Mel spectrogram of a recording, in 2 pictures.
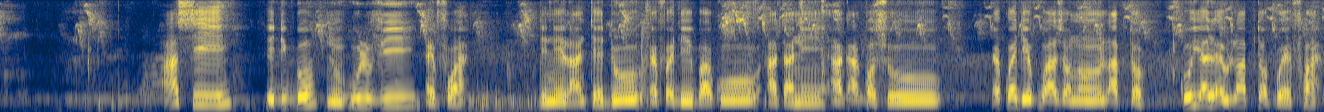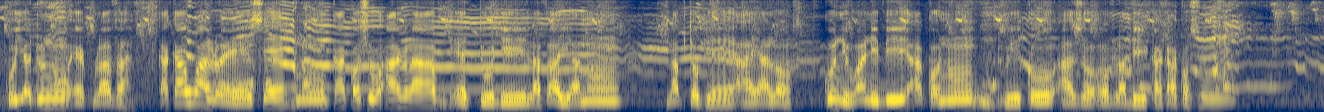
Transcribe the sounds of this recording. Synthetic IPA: a˨sɪ˦ | e˨di˨ɡ͡bo˦nʊ̃˨u˦lu˦vi˦ɛ˨fʊ˨a˨dɪ˨nɪ̃˨la˨˦n̩˦tɛ˨dʊ˦ɛ˦fʊ˦ɛ˦de˨˦ba˨kʊ˦a˨ta˨nɪ˨a˨˦ka˦kɔ˦sʊ˨˦ | ɛ˦kʊ˦ɛ˦de˨˦kʊ˦a˨zɔ˨nʊ̃˨la̰˦p̚tɔ˨p | ko˦jla˦p̚t̪ɔ˦pɛ˨fʊ˨a̰˨ko˦ja˦dʊ˦nʊ̃˦ɛ˨k͡plɔ˦a˦˨va̰˨ka˨ka˦wa˦˨lɔ˨ɛ˨sɛ˦nʊ̃˧ka˨˦kɔ˦sʊ˧a˨ɣla˦ɛ˨t̪o˨de˨la˨fa˦˨ji˨a˨nʊ̃˦ | la˦ptɔ˦pɛ˨a˨ja˦lɔ˦˨ | ko˦ne˨wa˦˨ne˧bi˦a˨kɔ˧nũ˦u˨du˨e˨ko˦a˨zɔ˧ʔɔ˦vla˨bi˨ka˨ka˦kɔ˦˨sʊ˨

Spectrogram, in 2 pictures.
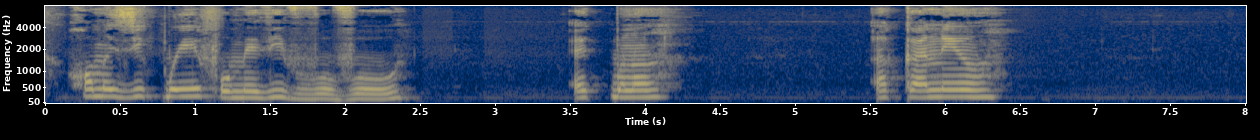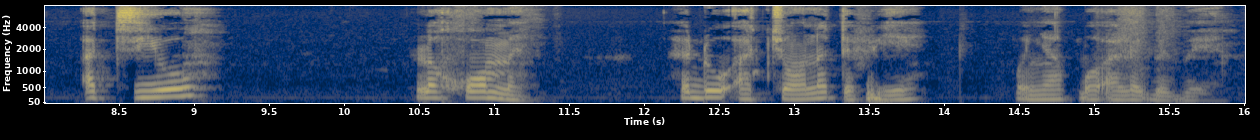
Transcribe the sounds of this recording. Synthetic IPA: xɔ˦mẽ˨zi˦k͡po˦je˦fo˨mẽ˨vi˦vo˨vo˨vo˨wo˦ | e˦k͡plɔ̃˦ | a̰˦ka˦nɛ̃˦wo˦ | a̰˨t̪i˨wo˦ | le˨xɔ˦mɛ̃˨ | e˦ɖo˦ʔa˨t͡ʃɔ̃˨nɛ̃˦t̪e˨ɸi˨e˦ | wo̰˨ɲã˦k͡pɔ˦ʔa̰˨le˨ɡ͡be˨ɡ͡be˨a˨

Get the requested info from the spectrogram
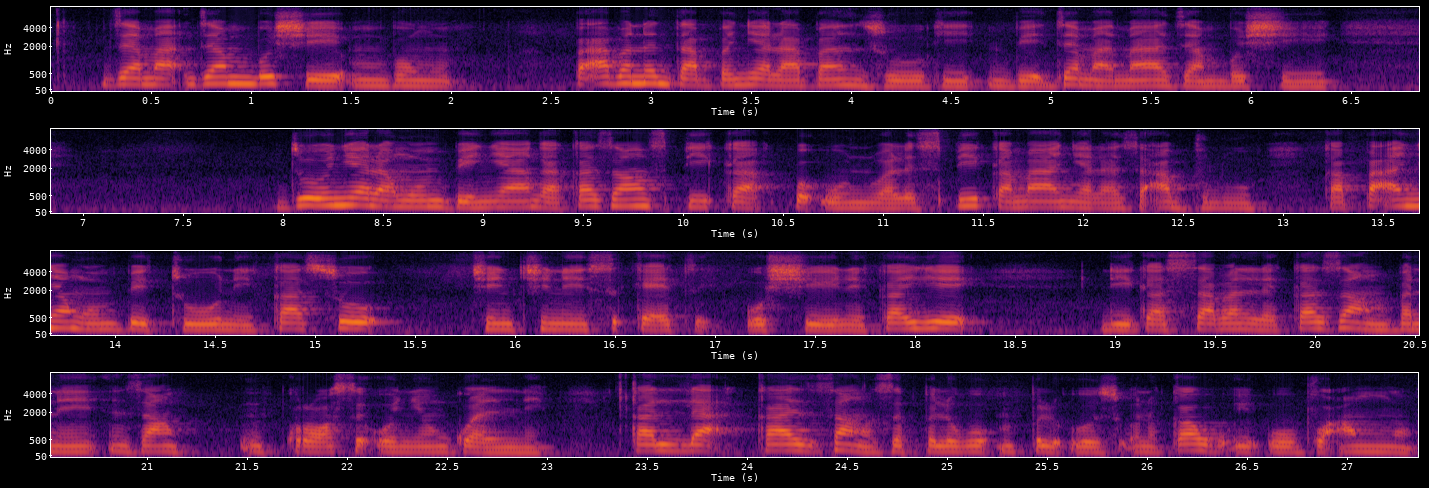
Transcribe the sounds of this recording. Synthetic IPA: dɛ˨ma˨dɛ˦m˦bo˦ʃeː˨m̩˦bʊ˨ŋʊ˨ | pa˦ʔa˦bɨ˦nɨ˦da˨bɨ˦ɲɛ˦la˨ba˦n˦zoː˦ɡi˨m̩˨be˨dɛ˦ma˨maː˦dɛ˨m˦bo˦ʃeː˨ | doː˦ɲɛ˦la˨ŋʊ˦n˦be˨ɲaː˦ŋɡa˨ka˦za˦ŋspiː˦ka˨k͡pɛ˨ʔo˨nu˨ɔ˨lɨ˨spiː˦ka˨maː˦ɲɛ˨la˨za̰˦ʔa˨bu˨luː˦ka˨pa̰˦ʔa˦ɲɛ˦ŋʊ˦n˦be˦tʰoː˦nɨ˨ka˦so˦ | t͡ʃi˦nt͡ʃi˦nɨ˦si˦kɛ˨tɨ˨o˨ʃeː˨nɨ˨ka˦jɛ˦ | liː˨ɡa˨sa˦bɨ˦n˦lɨ˨ka˦za˦ŋbɨ˦nɨ˦n̩˦za˦ŋ̩˦ | kʊ˦ɾɔ˦ʔsɨ˦ʔo˨ɲɨ˨ŋɡɔ˦lɨ˨nɨ˨ | ka˦la˦ka˦za˦ŋzɨ˨pɨ˨lɨ˦ɡʊ˦m̩˦pɨ˦lɨ˨ʔo˨zʊ˨ʔʊ˨nɨ˨ka˦wʊ˨ʔɪ˨ʔo˨bɔ̰˨ʔa˦ŋː˦ɔ˨

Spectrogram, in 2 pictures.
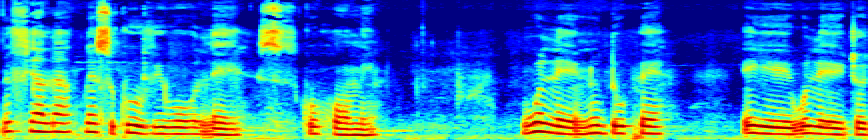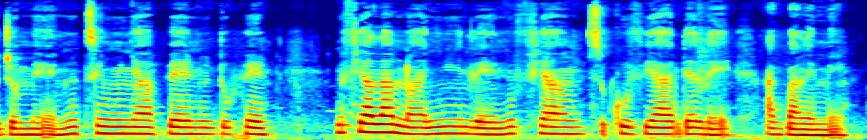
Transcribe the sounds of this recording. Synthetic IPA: nũ˦fi˦a˦la˦k͡plɛ˦su˨ku˦vi˦wo˦lɛ˨su̥˨ku˦xɔ˨mɛ̃˨ | wo˦lɛ˨nũ˦d̪o˦ɸɛ˦ | e˦je˦wo˦lɛ˨d͡ʒɔ˨d͡ʒɔ˨mɛ̰̃˨nũ˦t̪ʰi˦ŋũ˦ɲã˦ɸɛ˦nũ˦d̪o˦ɸɛ˦ | nũ˦fi˦a˦la˦nɔ̃˨a˨ɲĩ˦lɛ˨nũ˦fi˦a˦m˦su˨ku˦vi˦a˨ɖɛ˦lɛ˨a˨ɡ͡ba˨lɛ˨mɛ̰̃˨

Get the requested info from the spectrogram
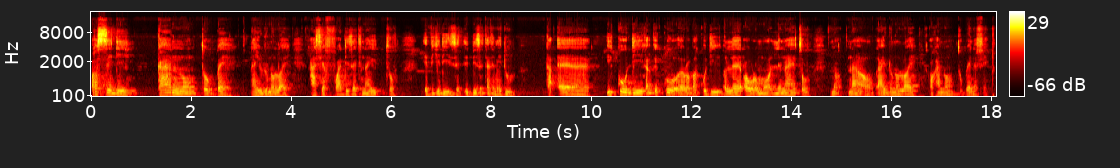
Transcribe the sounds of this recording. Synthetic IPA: ɔ˦sɪ˦dɪ˦ | ka˦nʊ˧tʊ˨ɡ͡bɛ˦˨ | na˦ji˦˨du˨nʊ˨lɔ˨ɪ˦ | a˦si˨˦ɛ˨fʊ˨a˨dɪ˨zɛ˨tɪ˦na˦i˦tʊ˨ | e˨vi˦d͡ʒe˦dɪ˨˦˨bi˦zɛ˨tã˦ti˨m˨e˨du˦ | ka˨ | i˦ko˦dɪ˨i˦ko˦˨ɾɔ˨˦ba˦ko˨dɪ˨ɔ˦lɛ˦ɔ˦wlɔ˨mɔ˦lɛ˦na˦ɛ˦tʊ˦ | na˦ɔ˨a̰˨˦ji˦dʊ˨nʊ˨lɔ˨ɪ˦ɔ˦ka˨nʊ˨tʊ˨ɡ͡bɛ˦˨nɛ˨fɛ˨

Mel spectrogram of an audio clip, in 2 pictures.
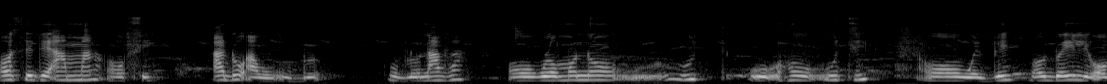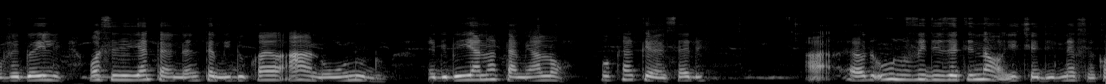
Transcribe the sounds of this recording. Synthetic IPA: wɔ˦se˦de˦ʔa˨mã˦wɔ˨fe˨ | a˨ɖo˦ʔa̰˨wo˨b | o˨blo˨nã˦va˦ | ɔ˨wlɔ˨mɔ̃˦nɔ̃˦˨ | ɦwu˦t̪i˦ | ɔ˨wɛ˨be˦wɔ˦ɖo˦a˦ji˦le˨wɔ̰˨ve˨ɖo˦a˦ji˦le˨ | wɔ˦si˦de˦d͡ʒa˦t̪n˦t̪ɛ˦mĩ˨˦du˨ka˦a˦˨nɔ̃˨wo˦nũ˦ɖo˨ | e˨di˨be˦ja˦nã˦t̪a˨mĩ˨a˨lɔ˨ | ko˦ka˦ke˦lɛ˨sɛ˦ɖe˦ | a̰˨wu˦lu˦vi˦di˦ze˦t̪i˦nã̰˦˨jḭ˨t͡ʃɛ˨di˨nɛ̃˦fɛ˨kɔ˦

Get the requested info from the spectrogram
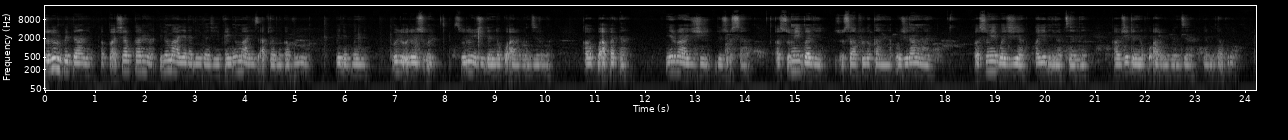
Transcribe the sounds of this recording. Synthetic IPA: so˨lo˦m̩˦bɛ˦daː˦nɨ˨ka˨pa̰˨ʔa̰˨ʃɛ˦bka˦nː˦a˨ji˦nɨ˦maː˦˨jɛ˦la˨li˦ɡa˨ʒi˦a˨ka˨jɪ˦nu˦maː˦˨ni˦za̰˦ʔpi˨ɛ˨lmɨ˨ka˨bu˦lu˦˨ | bɛ˦dɨ˨ɡ͡bɨ˦nːɨ˨ | bɨ˦lʊ˦ʔʊ˦lɨ˦zʊ̰˨ʔʊ̰˦ | so˨lo˦n˨ʒi˦dɨ˨n˦dɨ˦kʊ̰˦ʔa̰˨ɾɨ˨bɨ˨n˦dɨ˦ɾɨ˦ɡʊ˨ | ka˨bɛ˦k͡pa̰˦ʔpa˦ta˨ | nɨ˦ɾɨ˦ba˦˨ʒi˦dɨ˨zʊ̰˦ʔʊ˦saː˨ | ka˨so˦mi˦ɡ͡ba˦li˨zʊ̰˨ʔʊ̰˦saː˦pʊ˦lɨ˦ka˨n˦nɨ˨ʔo˨ʒi˦la˦ŋa˨n˨ | ka˨so˦mi˦ɡ͡ba˨ʒi˦ja˨ka˦jɛ˦dɨ̰˨ɡa˨pi˨ɛ˨lːɨ˨ka˨bʒɛ˦dɨ˨n˦dɨ˦kʊ̰˦ʔa̰˨ɾɨ˨bɨ˨bɨ˨n˦dɨ˦ɾa˨na˨bɨ˨da̰˨ɡʊ˦a˨

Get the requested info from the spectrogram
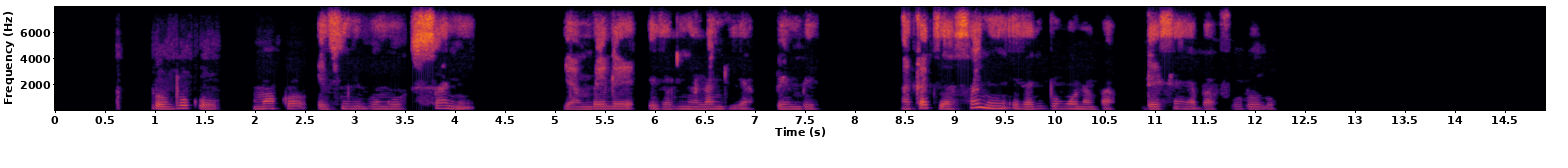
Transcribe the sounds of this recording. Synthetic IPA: lo˨bo˦ko˨ | mɔ˦kɔ˦e˨si˦ŋɡi˦bo˦ŋɡo˦sa˦nḭ˨ | ja˨mbɛ˦lɛ˦ḛ˨za˨li˦na˨la˦ŋɡi˨ja̰˨pɛ˦mbe˦ | na˨ka˦ti˨ja˨sa˦ni˨ḛ˨za˨li˦bo˦ŋɡo˦na˨ba˨ | de˨sɛ̃˦ja˨ba˨fu˨lo˦lo˨

